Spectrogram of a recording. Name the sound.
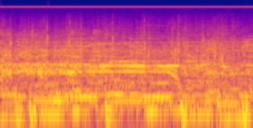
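audience applause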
